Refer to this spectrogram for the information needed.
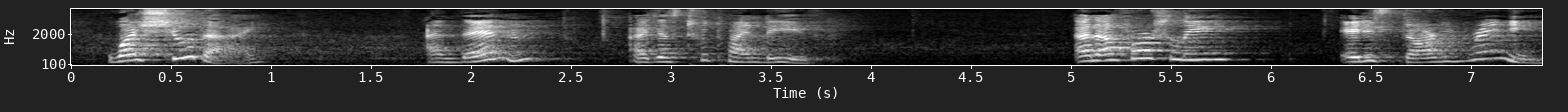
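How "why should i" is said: offhand, dismissive, flippant, can't-be-bothered tone. Retelling the landlady's reply to a request for money back: imitating a dismissive reply. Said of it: "Holding a coffee, standing with one leg".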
